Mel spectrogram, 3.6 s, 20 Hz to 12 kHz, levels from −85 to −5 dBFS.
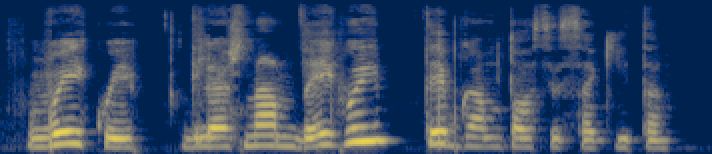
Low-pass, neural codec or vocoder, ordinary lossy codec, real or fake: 10.8 kHz; autoencoder, 48 kHz, 128 numbers a frame, DAC-VAE, trained on Japanese speech; MP3, 48 kbps; fake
